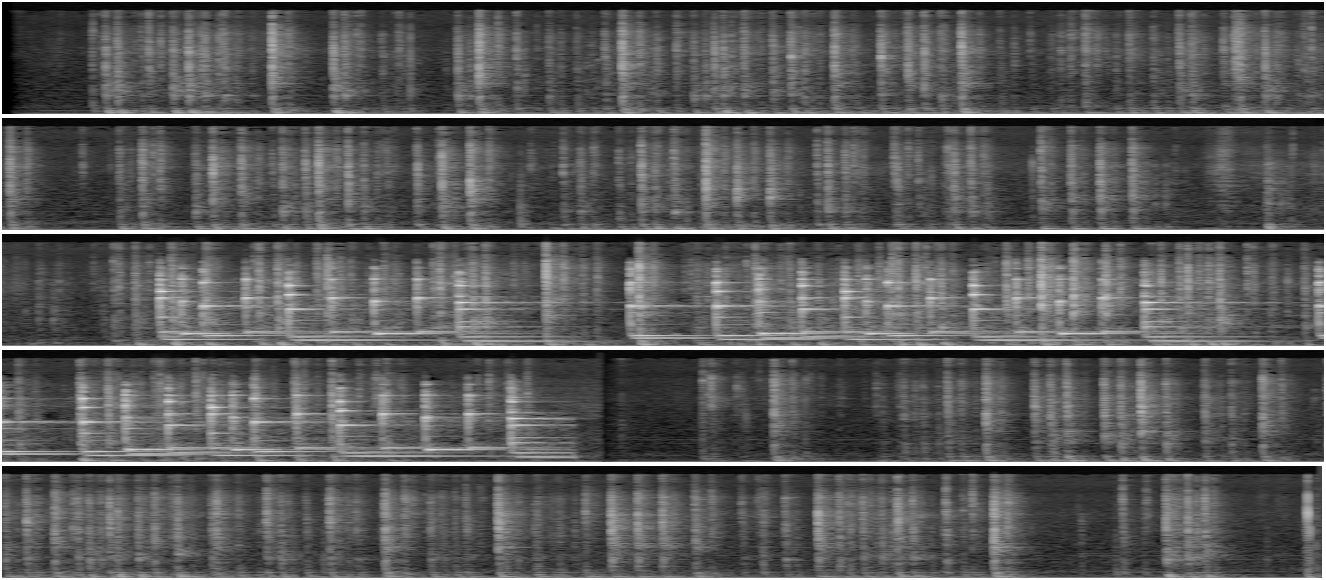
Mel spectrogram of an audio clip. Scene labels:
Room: office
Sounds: keyboard typing, phone ringing

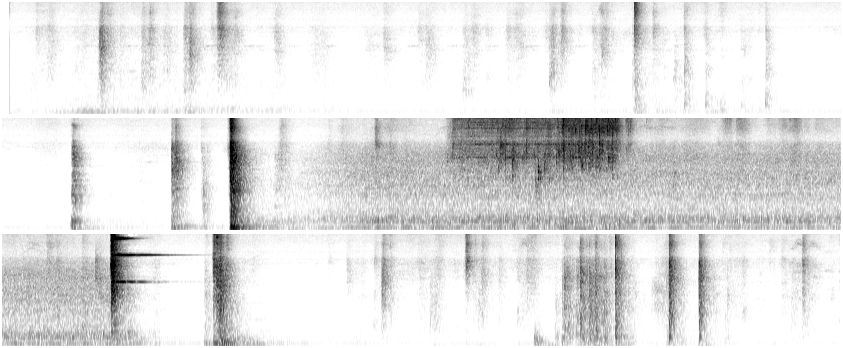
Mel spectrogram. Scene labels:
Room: kitchen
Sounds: footsteps, microwave, running water, window

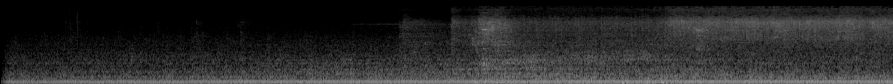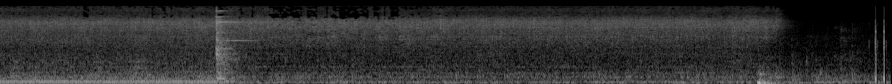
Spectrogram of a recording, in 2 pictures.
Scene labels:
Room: kitchen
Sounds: microwave, running water

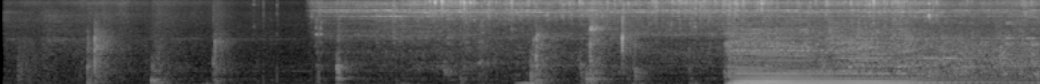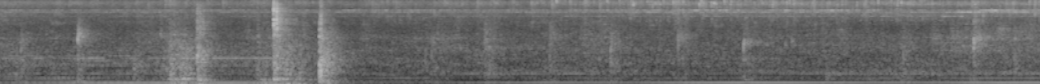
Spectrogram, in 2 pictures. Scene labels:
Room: kitchen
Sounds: footsteps, running water, microwave, wardrobe or drawer

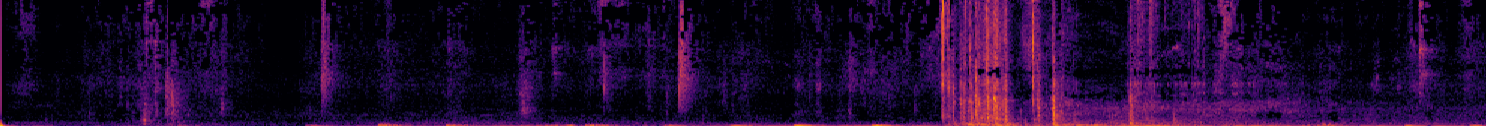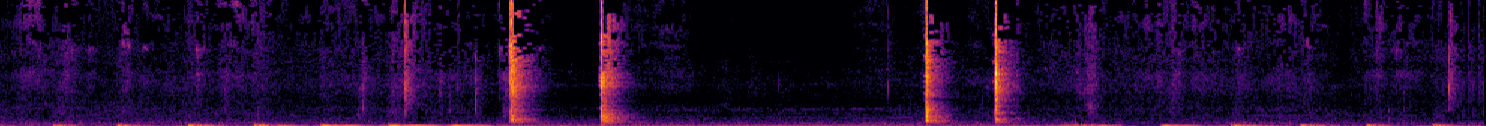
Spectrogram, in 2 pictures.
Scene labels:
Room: office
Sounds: footsteps, window, light switch

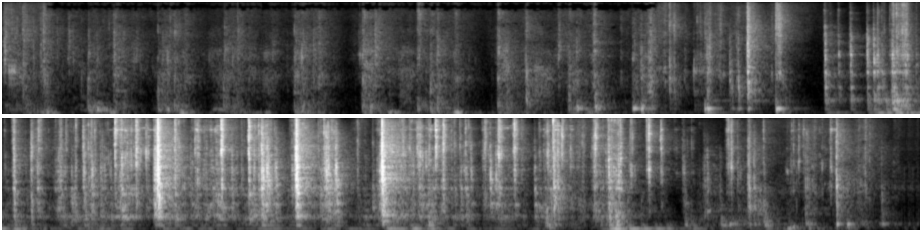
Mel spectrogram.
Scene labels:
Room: living room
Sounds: footsteps, door, keys

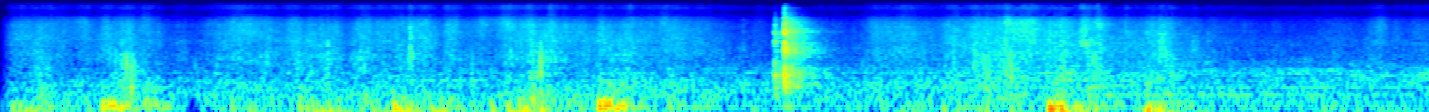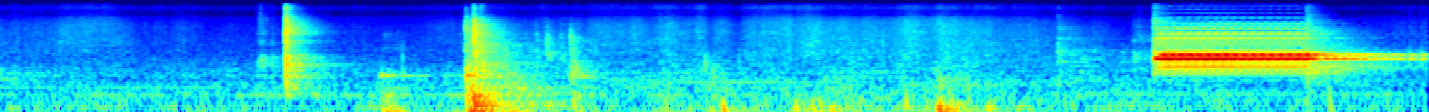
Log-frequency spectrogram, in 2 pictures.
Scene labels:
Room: hallway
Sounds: footsteps, light switch, door, bell ringing

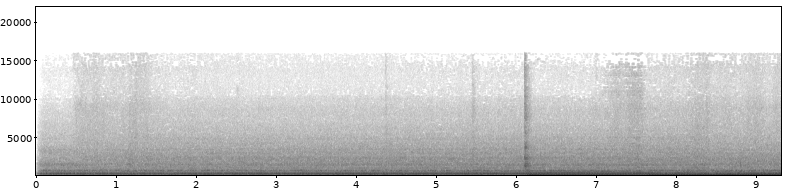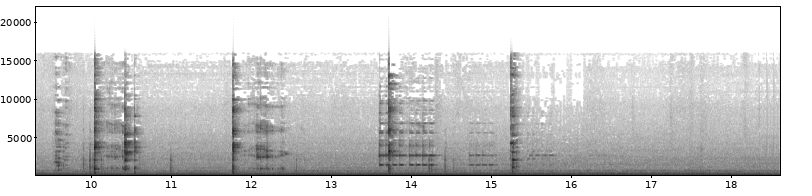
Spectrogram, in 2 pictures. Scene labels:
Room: kitchen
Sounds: microwave, cutlery and dishes, phone ringing

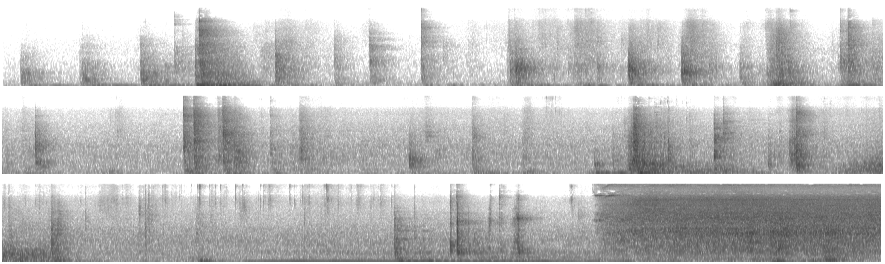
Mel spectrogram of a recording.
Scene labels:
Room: lavatory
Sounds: footsteps, door, light switch, window, wardrobe or drawer

